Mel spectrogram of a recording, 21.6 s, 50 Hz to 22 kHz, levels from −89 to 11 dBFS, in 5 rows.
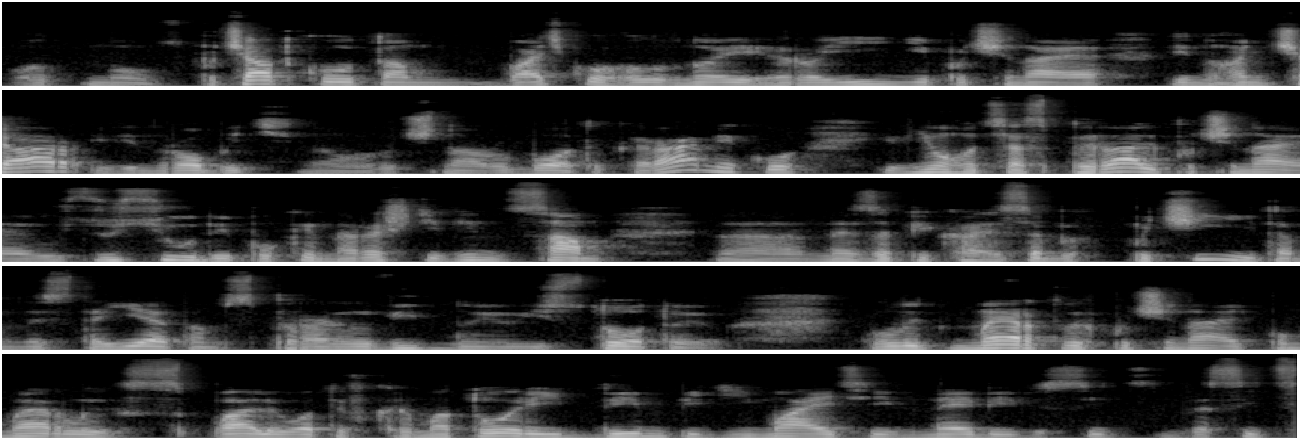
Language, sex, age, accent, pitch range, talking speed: Ukrainian, male, 20-39, native, 115-135 Hz, 145 wpm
